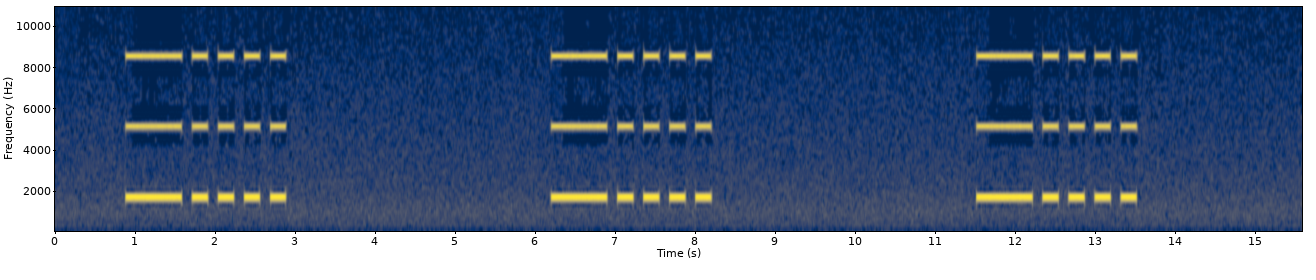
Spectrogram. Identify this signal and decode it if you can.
Beep code, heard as beeps from a small speaker, played three times, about 1700 Hz. 1 long, 4 short.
